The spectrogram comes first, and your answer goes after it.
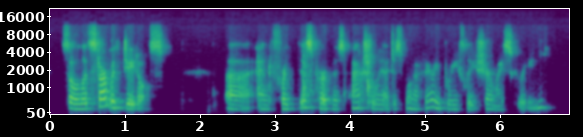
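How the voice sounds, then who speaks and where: Her tone dark and mellow, a somewhat breathy woman speaks with big swings in loudness and ordinary pitch variation. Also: medium pitch for a woman. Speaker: webinar presenter, linguistics researcher. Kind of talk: tutorial. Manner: fast.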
